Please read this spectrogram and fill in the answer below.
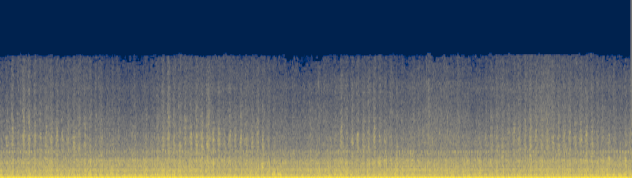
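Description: Boat engine running steadily under way, a low, even drone with a fast regular pulse.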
